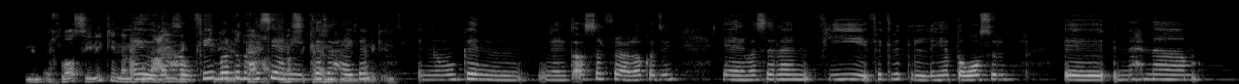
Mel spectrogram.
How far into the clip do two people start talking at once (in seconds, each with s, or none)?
1.3 s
